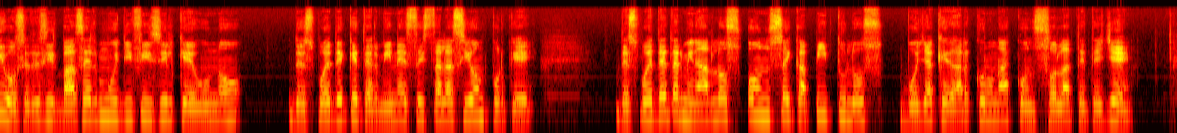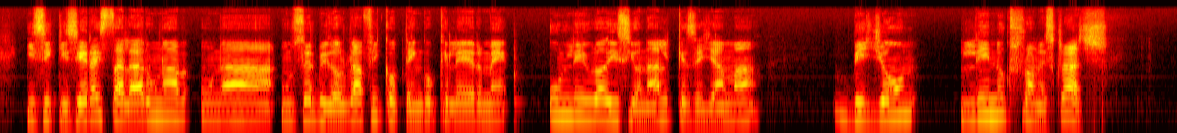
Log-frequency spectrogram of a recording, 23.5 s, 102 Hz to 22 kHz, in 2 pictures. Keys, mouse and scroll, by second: 2.1 scroll down 2, 3.5 scroll down 2, 4.1-4.7 scroll down 4, 5.9-8.5 scroll down 6, 9.0-14.2 scroll up 4, 14.2-16.9 scroll up 3.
